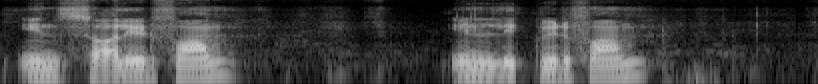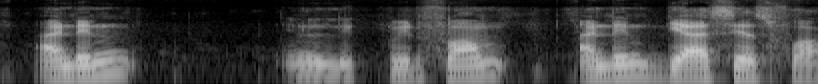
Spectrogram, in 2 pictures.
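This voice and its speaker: A man at a very slow pace, fairly high in pitch, with ordinary pitch variation and long, frequent pauses. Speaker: school teacher. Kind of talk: lecture.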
